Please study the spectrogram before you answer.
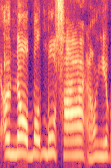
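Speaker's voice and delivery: high, loud eager driver correcting him; excited driver. Retold or imitated. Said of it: "He's going".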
